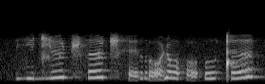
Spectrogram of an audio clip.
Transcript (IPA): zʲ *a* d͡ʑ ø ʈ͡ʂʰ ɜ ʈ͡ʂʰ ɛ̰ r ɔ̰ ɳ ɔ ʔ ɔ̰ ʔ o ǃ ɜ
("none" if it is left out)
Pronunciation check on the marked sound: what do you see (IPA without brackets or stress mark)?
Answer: ə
